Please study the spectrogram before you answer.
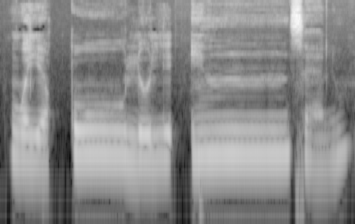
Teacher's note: نون کو چھپائیں گے، اخفا کریں گے، دو سیکنڈز کا ٹائم. انسان، ای کٹ آف ساؤنڈ کے ساتھ، اور ذال ناٹ ز، ایذا ذا مد طبعی، ما مت لسوف، سو مدلین، اخ رجو روپ الفتح تو روحوی، حیا یا دو حرکہ لمبا، فتح کی تنوین پر جب بھی ہم رکتے ہیں تو دو حرکہ کھینچ کر رکتے ہیں.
